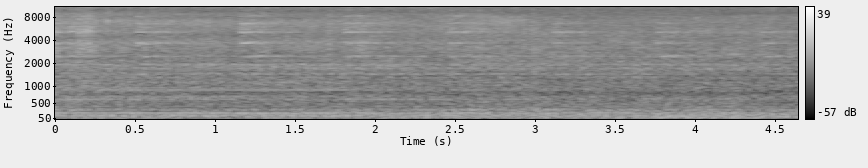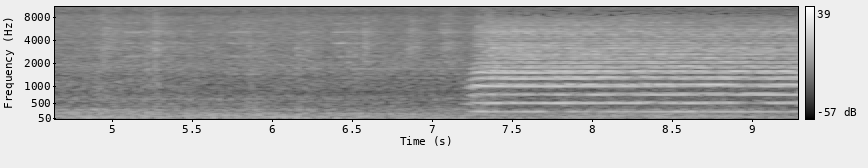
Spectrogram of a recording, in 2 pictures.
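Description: Budd RDC rail diesel car's diesel engines rumbling steadily under power, then the car's horn starts a loud held blast about seven seconds in.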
